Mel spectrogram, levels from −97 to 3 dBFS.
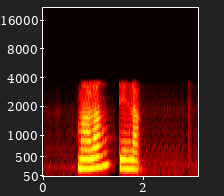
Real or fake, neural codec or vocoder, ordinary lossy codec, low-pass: fake; codec, 16 kHz in and 24 kHz out, 0.4 kbps, LongCat-Audio-Codec, fine tuned four codebook decoder; none; 3.6 kHz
